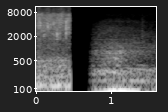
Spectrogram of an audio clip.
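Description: Hot water gushing steadily from a tap, fed by a newly fitted gas boiler that has just been fired up. The flow cuts off briefly, then runs again with a fuller, deeper splash into the sink.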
